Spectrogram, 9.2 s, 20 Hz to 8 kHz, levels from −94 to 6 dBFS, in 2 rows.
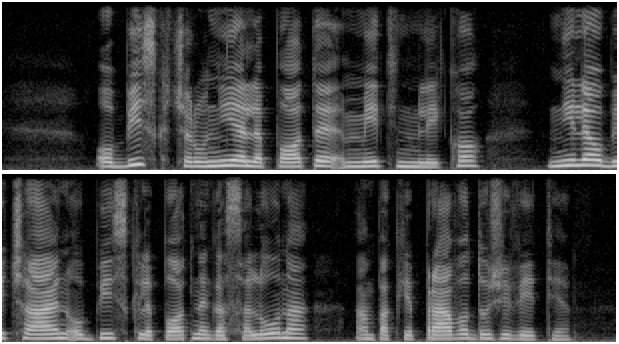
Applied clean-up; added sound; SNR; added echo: none; none; none; none.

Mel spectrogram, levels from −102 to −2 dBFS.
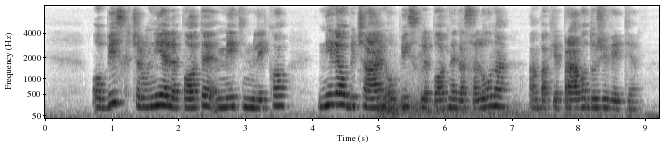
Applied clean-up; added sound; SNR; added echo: none; Thunder; 18 dB; reverberation time 0.2 s.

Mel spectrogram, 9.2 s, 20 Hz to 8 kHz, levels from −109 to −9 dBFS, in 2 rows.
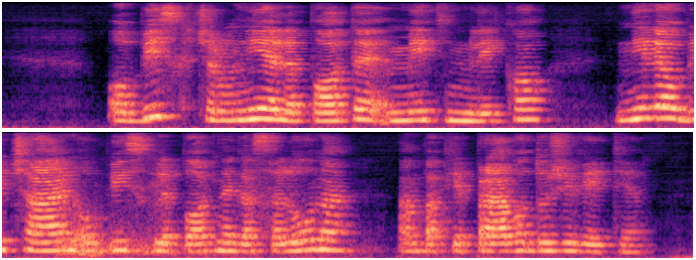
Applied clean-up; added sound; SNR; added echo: neural separator model SepFormer DNS4.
